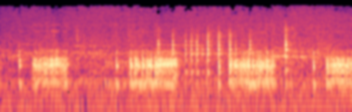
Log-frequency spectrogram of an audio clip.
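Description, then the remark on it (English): A double-crested cormorant gives a run of hoarse, guttural croaks, several rough grunting bursts in an uneven rhythm with short gaps, fairly loud and low-pitched, with no talking. “But why do they have such a limited and guttural vocal range when many birds create glorious songs?”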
